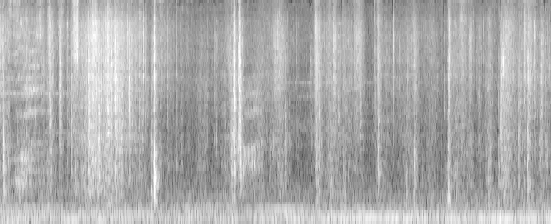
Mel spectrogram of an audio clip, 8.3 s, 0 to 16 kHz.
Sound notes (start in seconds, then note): 0.9 gruñidos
